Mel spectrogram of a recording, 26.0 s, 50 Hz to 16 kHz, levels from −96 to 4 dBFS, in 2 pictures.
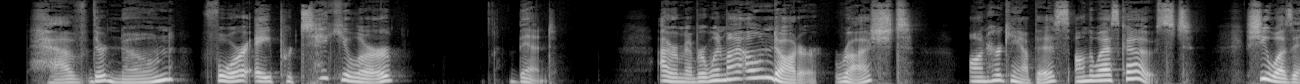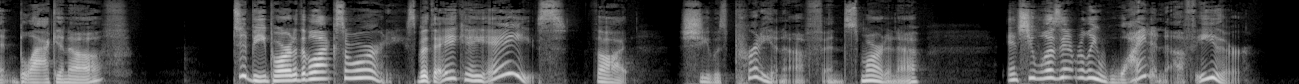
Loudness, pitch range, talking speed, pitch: -20 LUFS, 170-270 Hz, 115 wpm, 210 Hz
